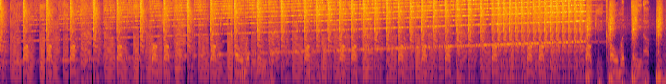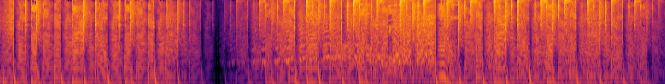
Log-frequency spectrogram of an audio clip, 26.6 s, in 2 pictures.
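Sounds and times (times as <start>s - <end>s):
funk bass house remix music: 0.0s - 26.6s.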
